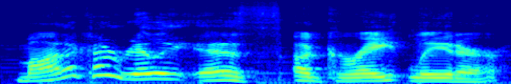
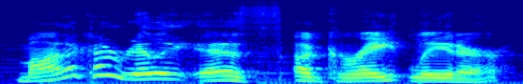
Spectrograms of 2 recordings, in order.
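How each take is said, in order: First: It is said in a put-on ditzy voice. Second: It is said in a put-on ditzy voice.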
